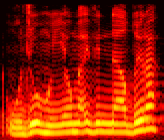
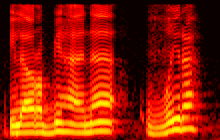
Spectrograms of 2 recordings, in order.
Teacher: في وجوه يومئذ ناضرة لا يخرج اللسان إلى ربها ناظرة، هنا يخرج اللسان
